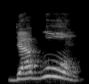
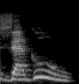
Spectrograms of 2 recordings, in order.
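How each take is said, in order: First: The word begins with a j sound. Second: The word begins with a z sound. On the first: The speaker calls it right. "jim, jagung" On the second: The speaker calls it wrong. "bukan zagung"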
